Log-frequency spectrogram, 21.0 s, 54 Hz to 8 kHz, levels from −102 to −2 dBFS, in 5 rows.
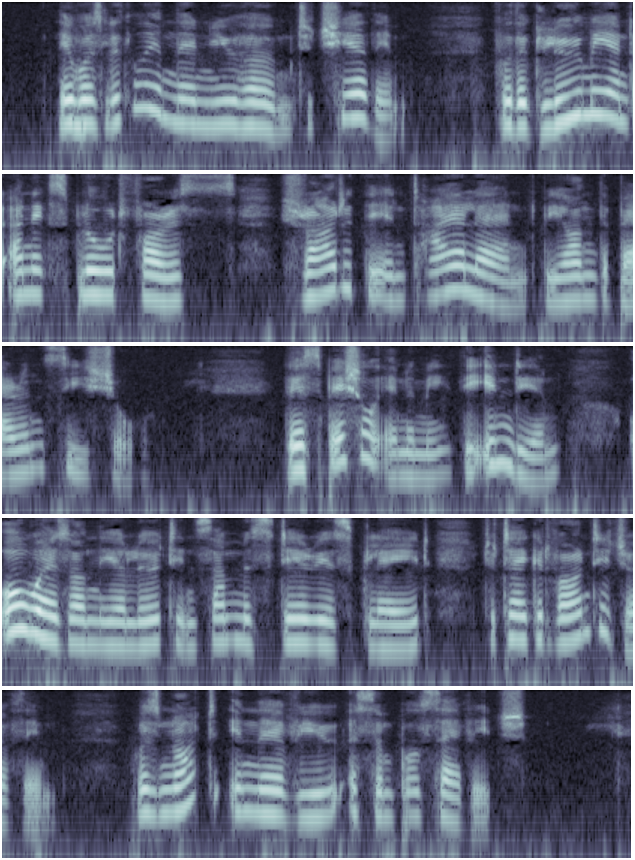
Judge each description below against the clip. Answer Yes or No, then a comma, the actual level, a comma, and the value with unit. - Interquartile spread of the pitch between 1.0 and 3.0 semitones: No, average, 3.4 semitones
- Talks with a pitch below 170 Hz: No, high, 205 Hz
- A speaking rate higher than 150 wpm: No, average, 145 wpm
